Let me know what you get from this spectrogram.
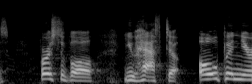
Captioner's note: none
